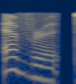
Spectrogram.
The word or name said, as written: Everett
